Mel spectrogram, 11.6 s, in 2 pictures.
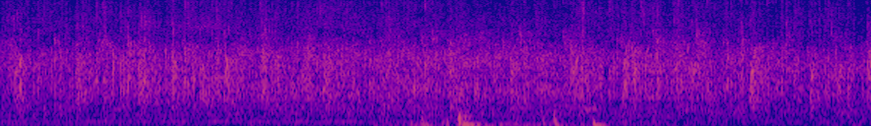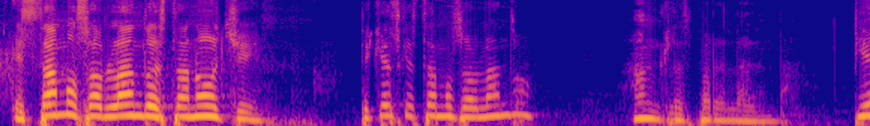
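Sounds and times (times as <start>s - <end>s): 
audience applause: 0.0s - 6.4s
speech: 5.9s - 7.6s, 8.2s - 9.4s, 10.0s - 11.6s.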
